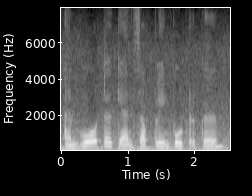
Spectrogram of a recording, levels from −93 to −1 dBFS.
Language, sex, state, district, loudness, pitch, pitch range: Tamil, female, Tamil Nadu, Chennai, -16 LUFS, 170 Hz, 160-180 Hz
